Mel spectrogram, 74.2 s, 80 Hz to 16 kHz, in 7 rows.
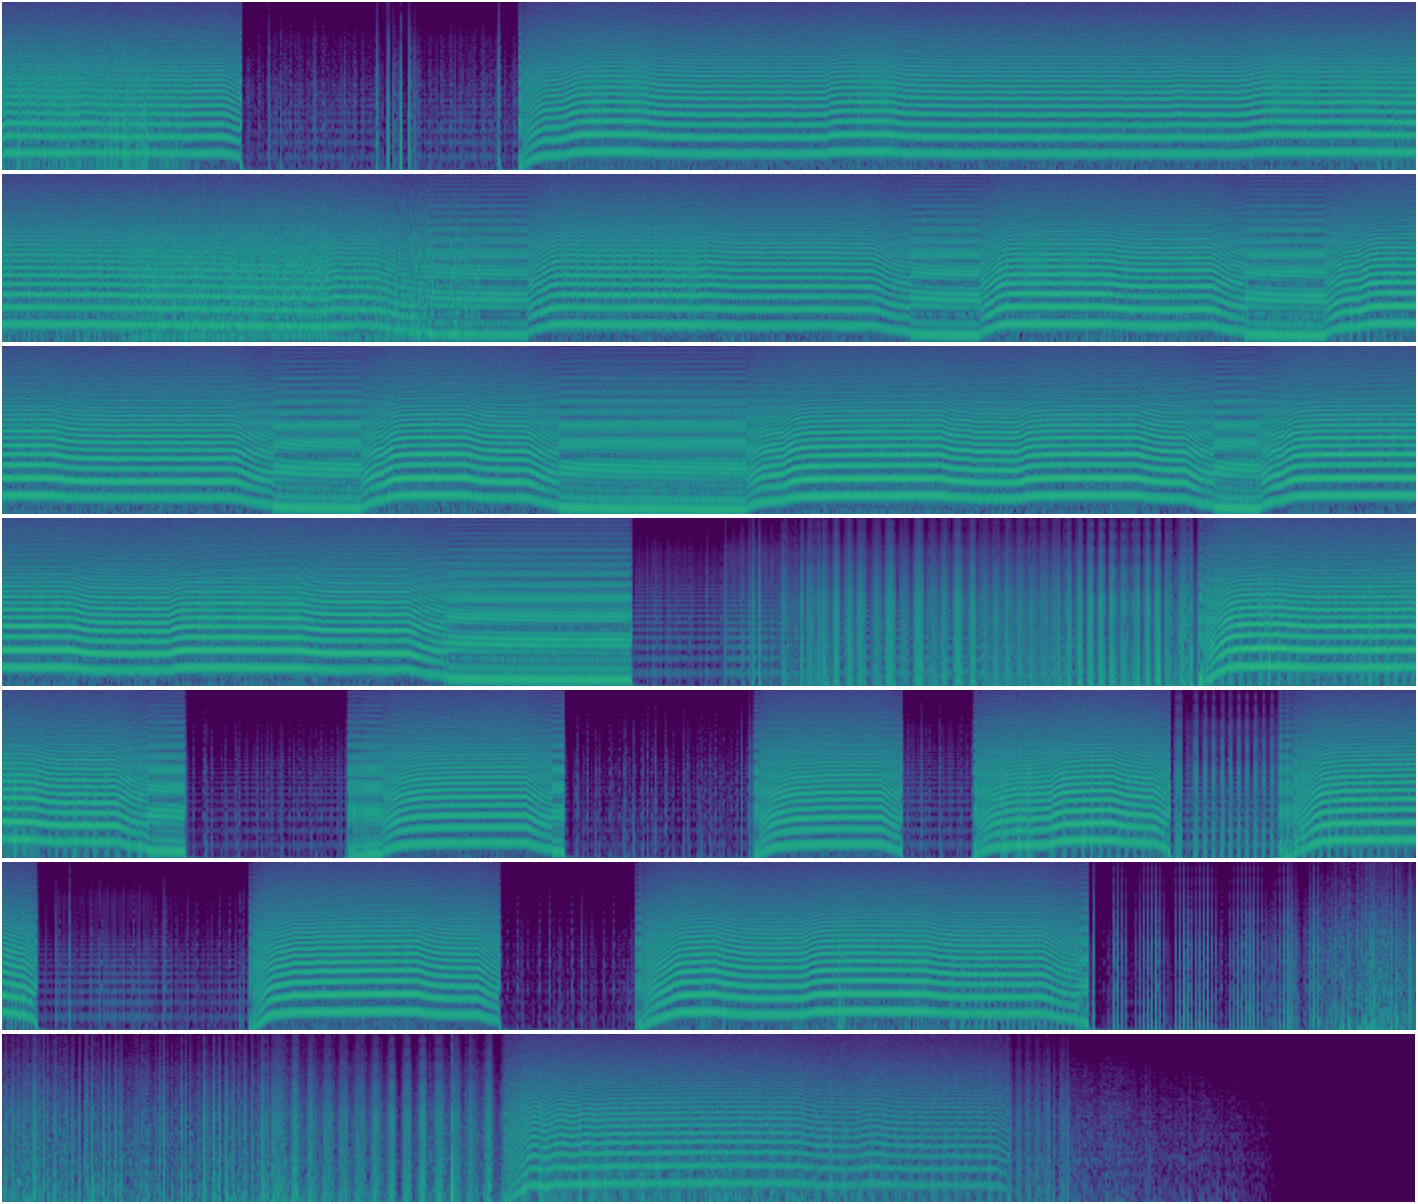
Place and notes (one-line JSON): {"title": "Vilnius, Lithuania, electromagnetic listenings: trolleys", "date": "2020-12-03 15:45:00", "description": "standing at the street with Soma Ether electromagnetic listening device. Trolleys passing by...", "latitude": "54.67", "longitude": "25.28", "altitude": "140", "timezone": "Europe/Vilnius"}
